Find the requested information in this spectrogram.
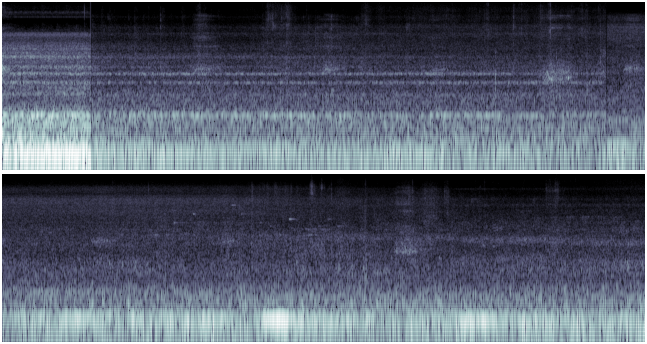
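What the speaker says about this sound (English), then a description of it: "Some of this definitely has the sound of trains in the background." A steady low rumble of a train passing on a loud railway beside the Upper Lake Loop trail at Twin Lakes, moderately distant and continuous, with no talking.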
